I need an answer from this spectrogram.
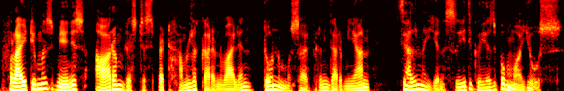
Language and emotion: Kashmiri, sad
